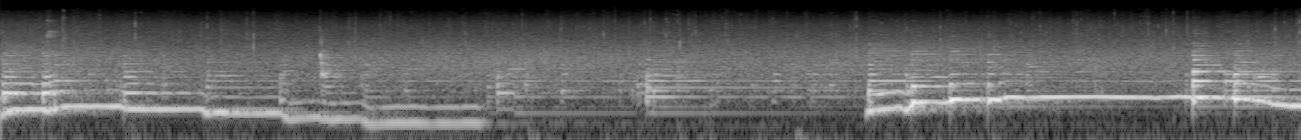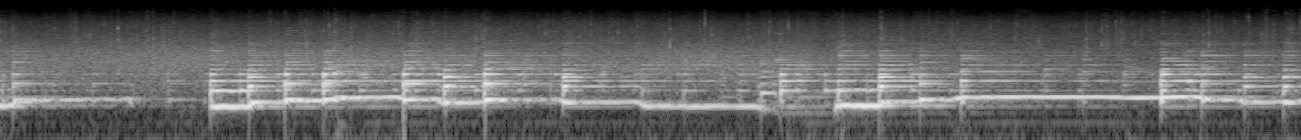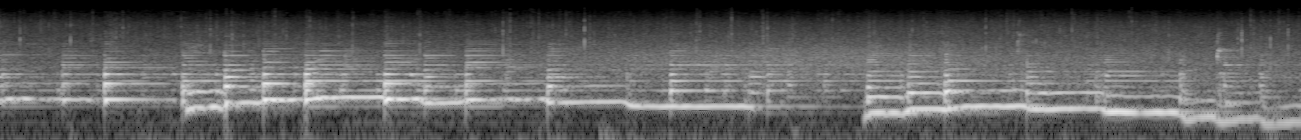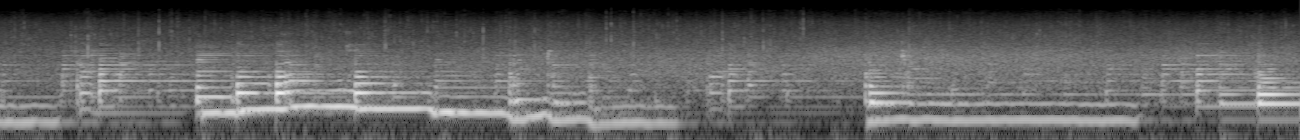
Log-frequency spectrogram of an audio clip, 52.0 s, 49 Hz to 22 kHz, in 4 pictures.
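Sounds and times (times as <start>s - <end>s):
rain hiss: 0.0s - 52.0s
solo banjo: 0.0s - 52.0s.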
